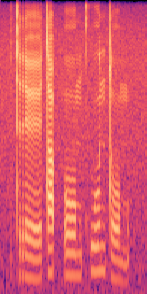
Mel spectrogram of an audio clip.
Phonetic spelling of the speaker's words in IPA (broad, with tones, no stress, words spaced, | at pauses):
treː˩˦ ta˥˩p̚ʔoː˧mkʰwu˥˩nto˨˩m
